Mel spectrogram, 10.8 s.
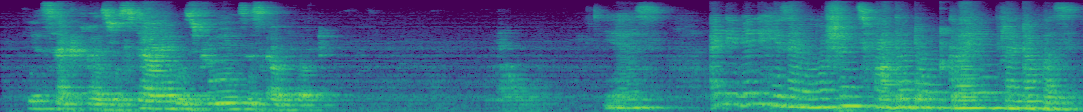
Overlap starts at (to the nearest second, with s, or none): none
